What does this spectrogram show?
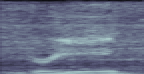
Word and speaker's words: Gris: this but the band I guess g r i s gree it's a French Canadian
